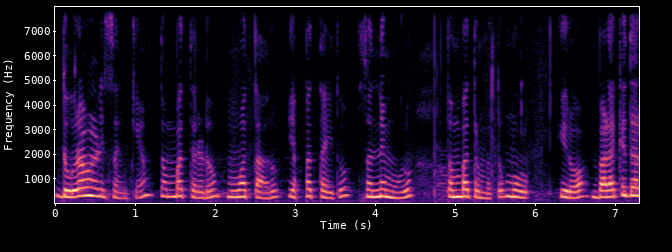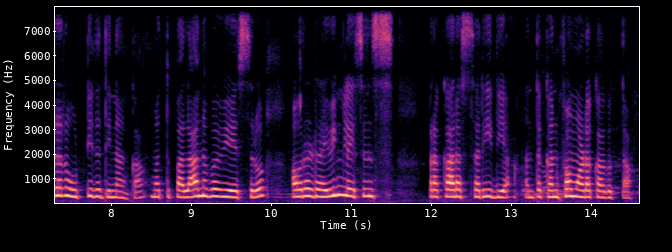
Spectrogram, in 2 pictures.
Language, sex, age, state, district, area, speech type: Kannada, female, 18-30, Karnataka, Davanagere, rural, read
